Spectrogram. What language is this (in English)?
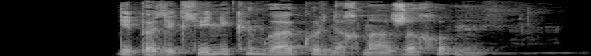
Kabardian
